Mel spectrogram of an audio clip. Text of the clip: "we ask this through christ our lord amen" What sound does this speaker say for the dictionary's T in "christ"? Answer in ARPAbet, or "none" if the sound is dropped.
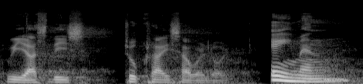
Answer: none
